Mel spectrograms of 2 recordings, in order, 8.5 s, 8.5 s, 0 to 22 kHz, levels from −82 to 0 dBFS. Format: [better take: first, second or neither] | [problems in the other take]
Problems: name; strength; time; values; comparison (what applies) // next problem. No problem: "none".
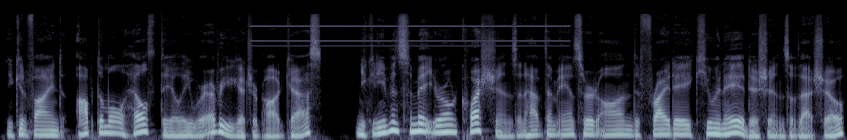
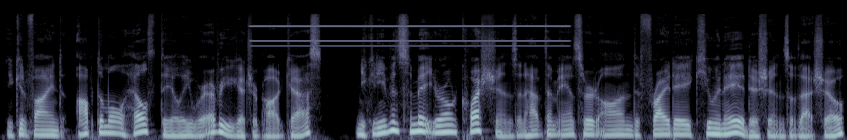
first | high-pitched whine; loud; from 2.5 to 5.5 s; 11 kHz, 9 dB below the speech; faint in the first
